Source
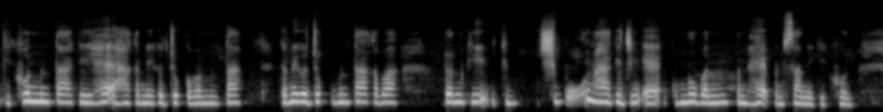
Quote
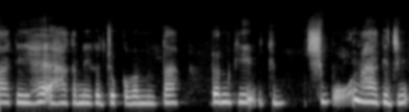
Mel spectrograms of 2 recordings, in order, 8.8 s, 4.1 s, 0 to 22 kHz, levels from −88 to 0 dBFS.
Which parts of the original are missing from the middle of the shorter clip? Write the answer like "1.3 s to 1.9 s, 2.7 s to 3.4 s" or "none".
2.5 s to 4.2 s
